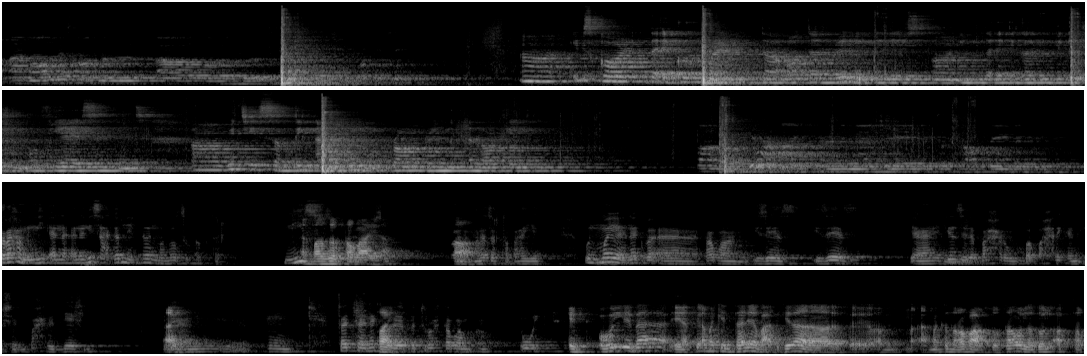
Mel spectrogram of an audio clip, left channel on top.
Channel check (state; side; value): different; both; correlation 0.00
